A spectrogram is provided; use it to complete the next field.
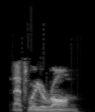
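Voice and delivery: ordinary delivery, nothing marked

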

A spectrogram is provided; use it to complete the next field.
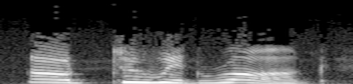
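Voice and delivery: very high, very slow, drawn-out pleading. One man urges another who is threatening a captive woman; pleading. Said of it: "pleaded Shadwell".

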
